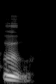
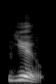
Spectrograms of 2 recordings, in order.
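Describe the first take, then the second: First: It starts directly with the vowel sound. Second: It starts with a y sound before the vowel. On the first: The speaker calls it wrong. "not U" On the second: The speaker calls it right.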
